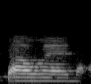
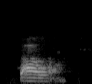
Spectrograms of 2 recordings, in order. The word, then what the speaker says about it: Samhain: There's a number of people who celebrate Samhain as Samhain. Looks like it should be pronounced, and I've heard it pronounced that way, as Samhain, S-A-M-H-A-I-N, but it's an old Celtic word, and some say it means summer's end.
